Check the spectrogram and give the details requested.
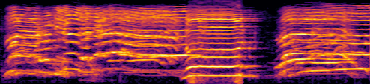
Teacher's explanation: জিহ্বার আগা তার বরাবর উপরের তালুর সঙ্গে লাগিয়ে নুন হরফটি উচ্চারিত হয়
